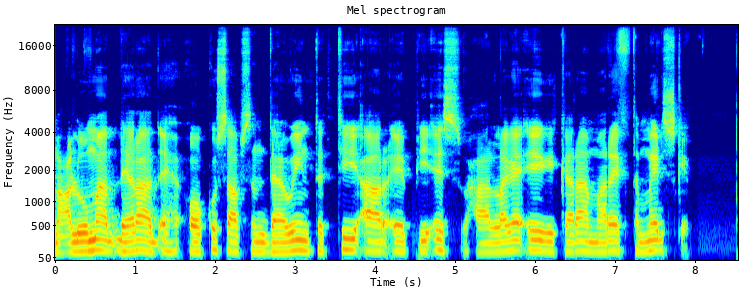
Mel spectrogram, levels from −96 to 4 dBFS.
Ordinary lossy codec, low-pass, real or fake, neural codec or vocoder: none; none; real; none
